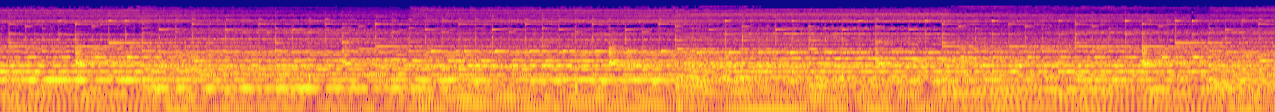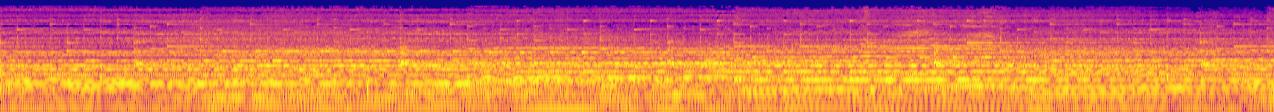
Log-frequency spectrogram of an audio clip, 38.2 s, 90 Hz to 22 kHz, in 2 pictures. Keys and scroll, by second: 31.8 ctrl+d.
